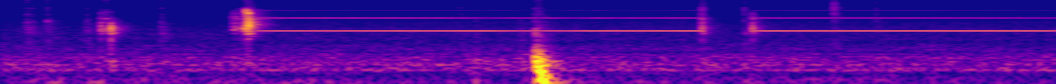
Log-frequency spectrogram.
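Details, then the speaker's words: Vintage Macintosh logic board on repair bench, PMGR reset before power-on: flat high tone switching on and off with clicks and pops instead of a clean chime, audio hardware powering up in an undefined state; faulty startup sound from broken trace to sound chip. "so let's cut the power off again reset the pmgr well it's trying to chime but I don't think so"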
